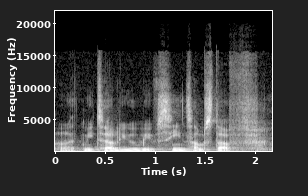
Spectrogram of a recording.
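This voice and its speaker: A man's voice: extremely low pitch, fairly even intonation, a little slow, vocal fry, slight background noise. A young man from the Czech Republic chatting in a laid-back, easygoing way as a stream guest. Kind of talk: casual chat.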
